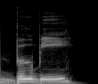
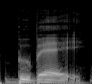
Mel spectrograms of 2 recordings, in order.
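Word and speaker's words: Boobe: like, no, it's the French pronunciation. It's pronounced boubé.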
